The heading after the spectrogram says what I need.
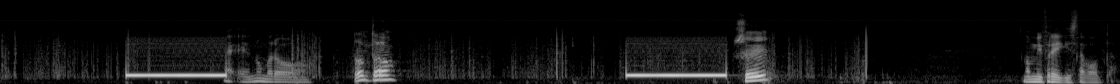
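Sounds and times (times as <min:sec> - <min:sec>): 
mobile phone ringing: 0:01.3 - 0:02.3, 0:06.3 - 0:07.3
speech: 0:02.3 - 0:04.0, 0:07.4 - 0:07.8, 0:10.2 - 0:11.1.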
